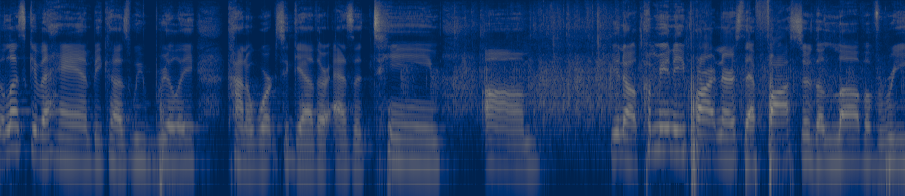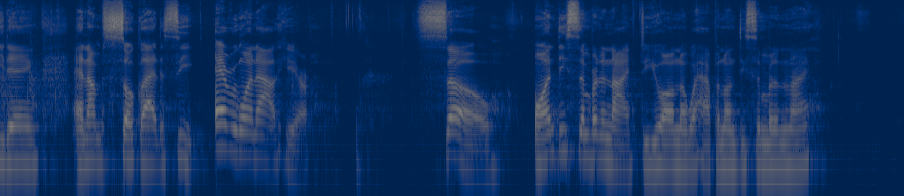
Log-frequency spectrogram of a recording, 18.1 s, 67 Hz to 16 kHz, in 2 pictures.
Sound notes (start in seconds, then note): 4.3 applause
